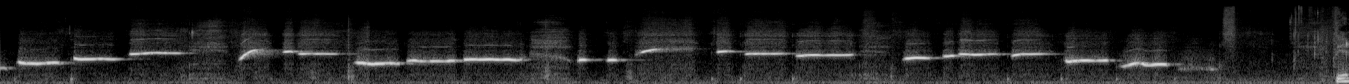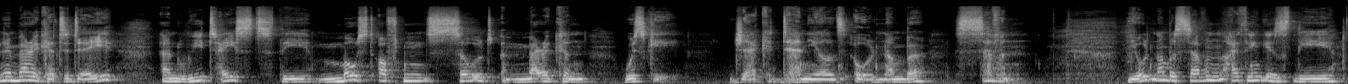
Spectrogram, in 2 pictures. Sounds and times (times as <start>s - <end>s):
Whistling: 0.0s - 12.2s.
